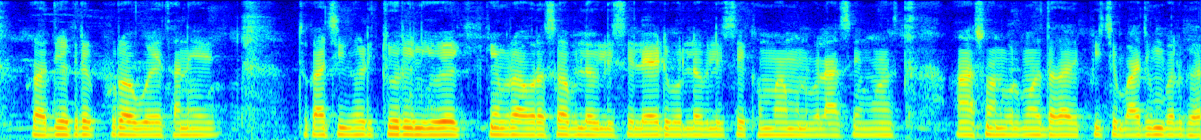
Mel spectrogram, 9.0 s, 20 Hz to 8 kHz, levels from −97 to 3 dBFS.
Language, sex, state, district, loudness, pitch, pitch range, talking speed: Halbi, male, Chhattisgarh, Bastar, -29 LUFS, 135 Hz, 135-140 Hz, 235 wpm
